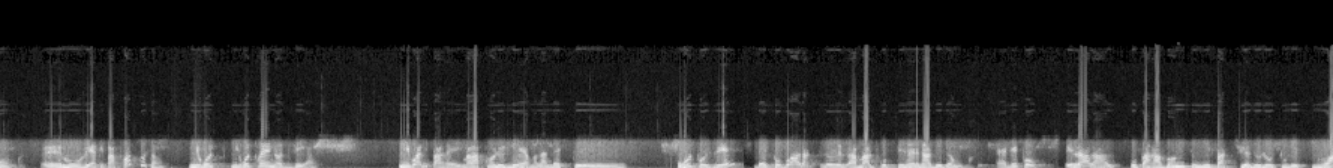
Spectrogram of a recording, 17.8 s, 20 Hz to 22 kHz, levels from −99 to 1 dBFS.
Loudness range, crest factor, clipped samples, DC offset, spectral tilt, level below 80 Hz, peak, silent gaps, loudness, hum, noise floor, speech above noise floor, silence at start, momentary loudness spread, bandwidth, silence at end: 2 LU; 16 dB; under 0.1%; under 0.1%; -6.5 dB/octave; -52 dBFS; 0 dBFS; none; -16 LUFS; none; -53 dBFS; 38 dB; 0 s; 10 LU; 10 kHz; 0 s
